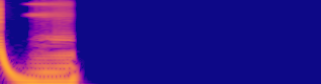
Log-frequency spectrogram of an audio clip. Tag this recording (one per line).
bass
Hardstyle
loop
Reverse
